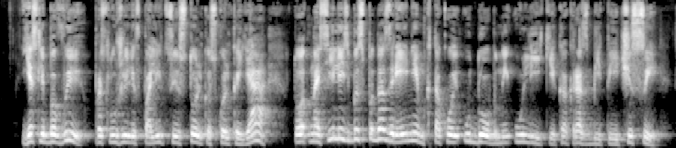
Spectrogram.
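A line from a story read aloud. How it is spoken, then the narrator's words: Plain. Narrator (Russian): сказал Спенс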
